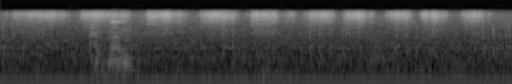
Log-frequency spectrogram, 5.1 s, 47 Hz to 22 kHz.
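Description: Scotch-Brite pad scrubbing a diesel engine piston from a Perkins M20 diesel motor rebuild, a steady rhythm of about ten close, hissing rubbing strokes in a row, with a short burst of speech partway through.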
